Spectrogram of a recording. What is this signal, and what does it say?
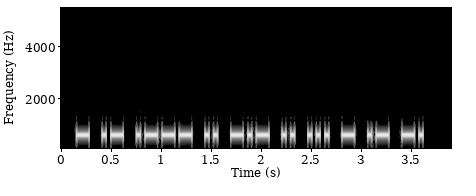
Morse code, heard as a keyed tone, about 28 wpm, 600 Hz. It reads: TAJIKISTAN
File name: CW / Practice / NationalCapitals28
